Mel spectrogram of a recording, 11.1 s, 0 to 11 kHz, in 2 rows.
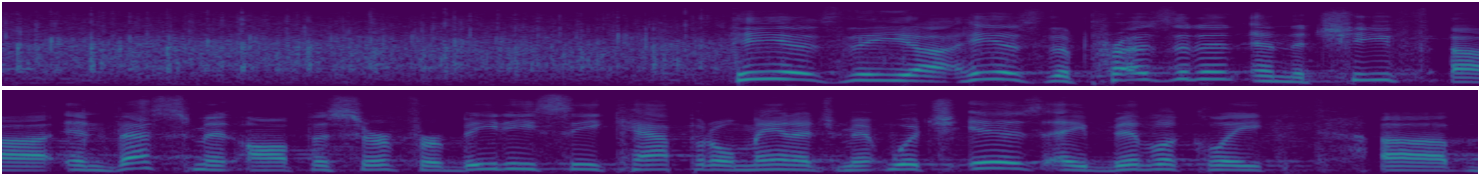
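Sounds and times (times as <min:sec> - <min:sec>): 
audience applause: 0:00.0 - 0:03.1
speech: 0:02.8 - 0:11.0.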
